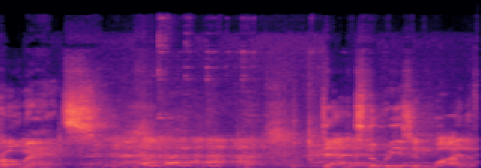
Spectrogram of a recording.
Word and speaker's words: romance: He's the one responsible for bringing the very French word romance to Maine, pronounced by the French, less romance.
